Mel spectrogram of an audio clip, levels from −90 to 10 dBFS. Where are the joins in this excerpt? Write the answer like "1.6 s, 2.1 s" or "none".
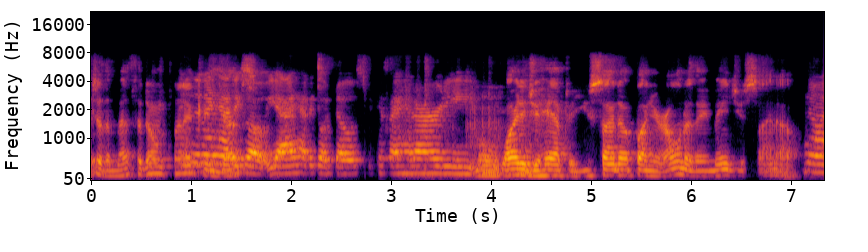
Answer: none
